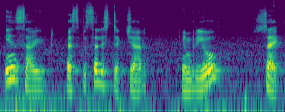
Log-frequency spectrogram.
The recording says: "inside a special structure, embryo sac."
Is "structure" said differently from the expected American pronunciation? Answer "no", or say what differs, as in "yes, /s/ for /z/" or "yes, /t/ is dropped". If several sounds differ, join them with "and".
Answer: yes, /ɹ/ is dropped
